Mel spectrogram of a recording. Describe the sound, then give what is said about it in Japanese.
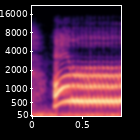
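After a brief near-silence, a loud human voice breaks into a steady rolling trill, rapidly fluttering on one sustained pitch, imitating the 'aruru' call of the horoluse, a large bird of old, a sound also sung to put babies to sleep. “これがホロルセっていう昔アタネ鳥コッコ鳥っていう大きい鳥がいたと、はい、その鳥の鳴き声なんだってこの「あるるあるるろは。”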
